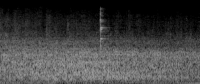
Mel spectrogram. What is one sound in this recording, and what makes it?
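A metal switch clicks.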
